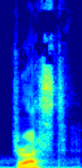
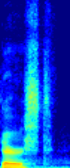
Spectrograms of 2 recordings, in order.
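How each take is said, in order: First: The name begins with a dr sound. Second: The name begins with a plain d sound. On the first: The speaker calls it right. "I've been pronouncing that wrong for years" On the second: The speaker calls it wrong. "It's not even Durst"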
